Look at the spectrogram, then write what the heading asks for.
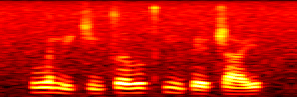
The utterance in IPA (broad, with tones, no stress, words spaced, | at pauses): lwə˥˨ni˨˦t͡ɕi˨˦n t͡sɤ˦ lu˦t̪ʰi˥˨ŋpe˨˦ɪ̯ ʈ͡ʂa˨˦ɪ̯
